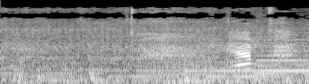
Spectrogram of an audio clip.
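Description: Soft background music of held notes that change pitch every half second or so, over low wind rumble on the microphone.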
